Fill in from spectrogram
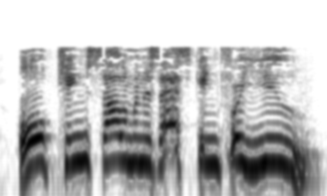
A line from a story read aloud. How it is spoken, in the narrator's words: someone comes to her excitedly and says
